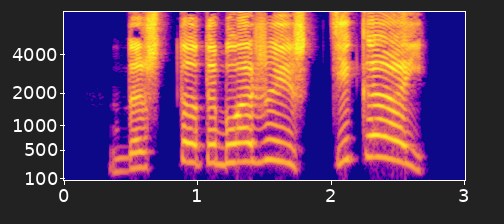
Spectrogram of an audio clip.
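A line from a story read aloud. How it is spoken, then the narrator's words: Hamster yelling in chorus. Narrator (Russian): заорал хомяк, присоединяясь к нашему хоровому концерту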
